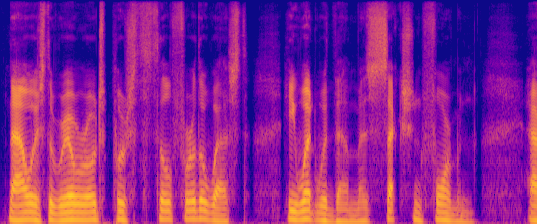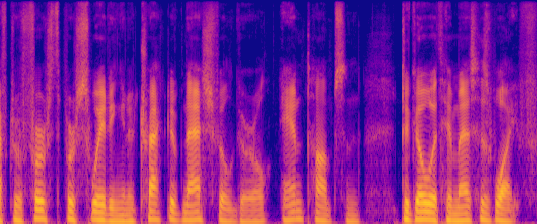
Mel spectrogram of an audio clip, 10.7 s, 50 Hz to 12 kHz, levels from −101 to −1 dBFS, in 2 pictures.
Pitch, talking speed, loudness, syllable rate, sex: 105 Hz, 165 wpm, -20 LUFS, 4.9 syllables/s, male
